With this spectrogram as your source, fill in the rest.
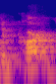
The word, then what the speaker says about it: Descartes: the name of descartes it's spelled despartes and it's called the cart duality the card duality what he did was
